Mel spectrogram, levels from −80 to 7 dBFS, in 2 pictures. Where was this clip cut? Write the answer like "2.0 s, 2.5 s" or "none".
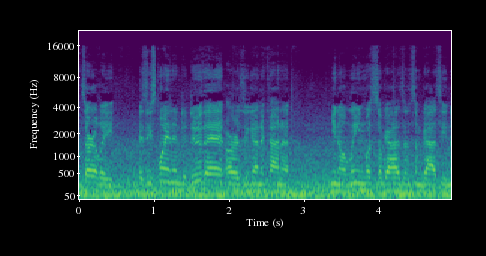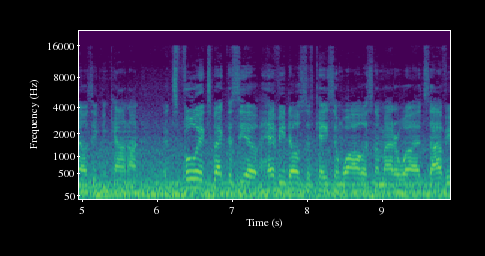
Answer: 1.0 s, 4.0 s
